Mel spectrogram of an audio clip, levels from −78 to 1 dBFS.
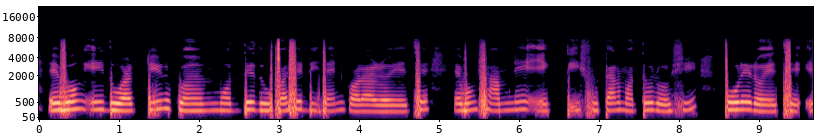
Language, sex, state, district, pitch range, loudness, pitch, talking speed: Bengali, female, West Bengal, Jalpaiguri, 215-245 Hz, -18 LUFS, 225 Hz, 120 wpm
